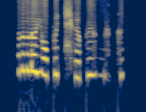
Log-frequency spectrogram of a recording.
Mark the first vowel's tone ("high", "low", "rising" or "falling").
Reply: high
